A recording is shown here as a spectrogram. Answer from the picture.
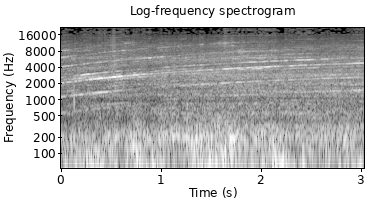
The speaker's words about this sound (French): Oui, à 9h30, première alerte, un octogénaire a fait un malaise cardiaque, peut-être un infarctus. L'hélicoptère du PGHM décolle immédiatement. À son bord, l'équipage, plus deux gendarmes secouristes et un médecin infantiste.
